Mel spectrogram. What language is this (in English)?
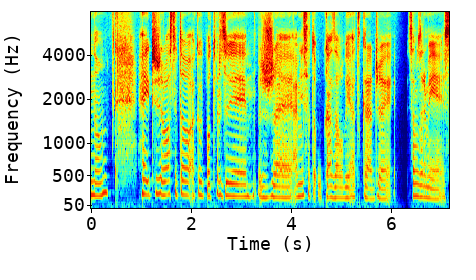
Slovak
